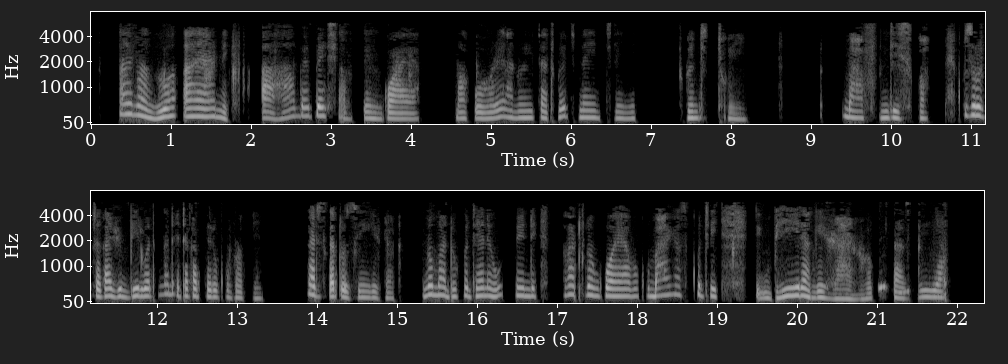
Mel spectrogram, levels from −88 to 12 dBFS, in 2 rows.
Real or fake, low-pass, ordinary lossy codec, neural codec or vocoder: real; 7.2 kHz; MP3, 24 kbps; none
